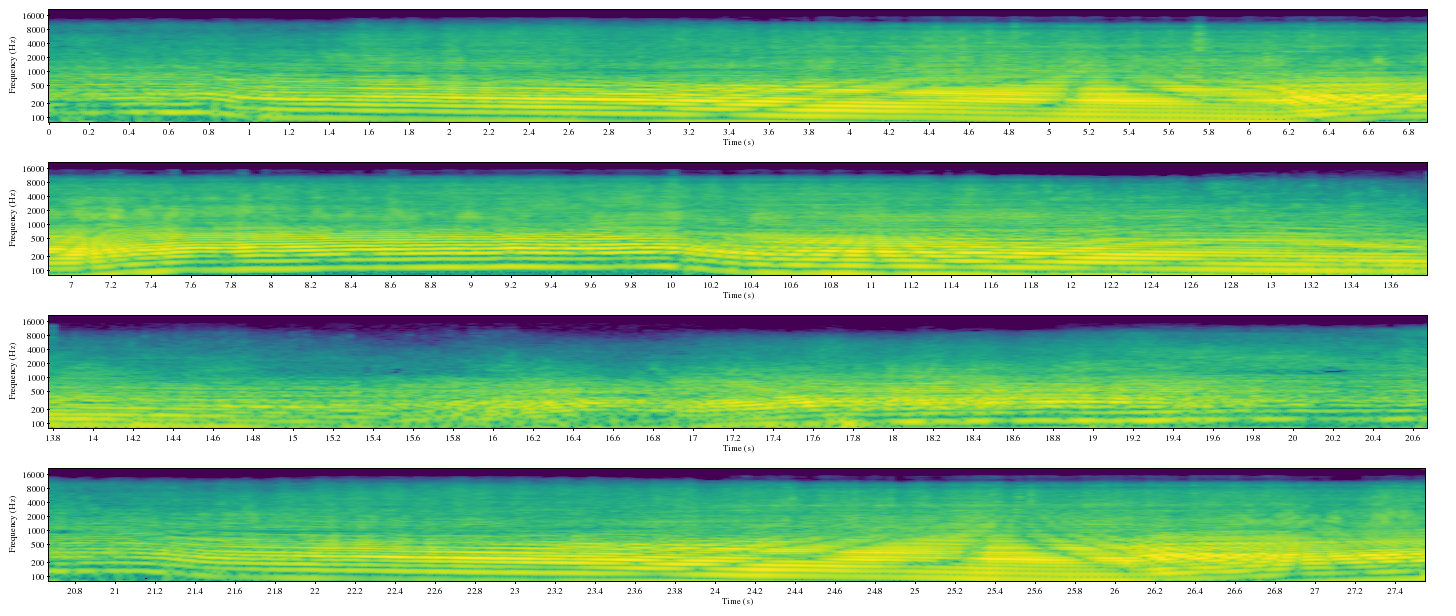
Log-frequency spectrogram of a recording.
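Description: Speedway motorcycle engine running on a dirt track, the drone swelling and fading as the bike comes round and passes, its pitch sweeping up and down with each pass.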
